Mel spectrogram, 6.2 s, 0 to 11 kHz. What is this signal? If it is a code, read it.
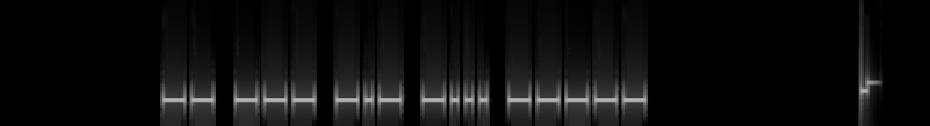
Morse code, heard as a keyed tone, about 25 wpm, 700 Hz. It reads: MOKB0
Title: Code Groups - 5 Letter:Numbers - 25wpm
